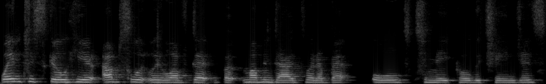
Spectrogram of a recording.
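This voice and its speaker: A woman speaks with a Glaswegian accent and fairly even intonation. The recording is very clean, with a silent background. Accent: Glaswegian Scottish. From Scotland, Glasgow. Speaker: actor and comedian. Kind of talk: interview.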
